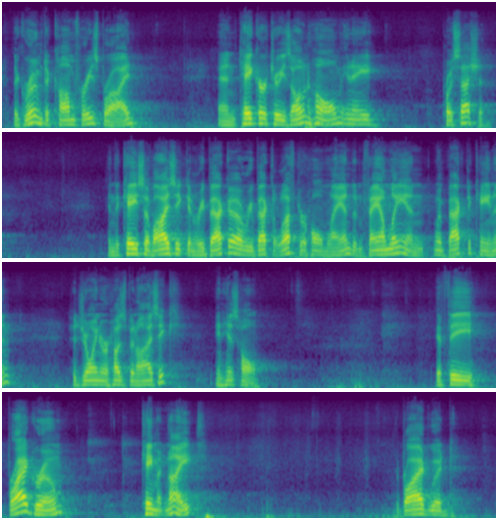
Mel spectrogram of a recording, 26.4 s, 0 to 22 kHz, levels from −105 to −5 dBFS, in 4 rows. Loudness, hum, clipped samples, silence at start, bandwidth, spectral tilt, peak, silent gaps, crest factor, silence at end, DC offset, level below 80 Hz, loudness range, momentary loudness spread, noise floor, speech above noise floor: -21 LUFS; none; under 0.1%; 0.15 s; 14 kHz; -5.5 dB/octave; -2 dBFS; none; 22 dB; 0.55 s; under 0.1%; -48 dBFS; 9 LU; 15 LU; -64 dBFS; 43 dB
